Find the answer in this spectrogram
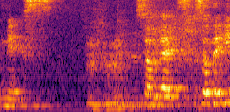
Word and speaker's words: Mx: they're going to add MX which is usually pronounced like mix so that so that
